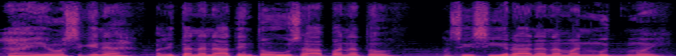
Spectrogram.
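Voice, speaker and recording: A man playing a calm, supportive young boyfriend in a Tagalog radio drama, speaking in a reassuring, conversational way. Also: a little high, fast talker, soft background music, close to an everyday voice. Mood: concerned.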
